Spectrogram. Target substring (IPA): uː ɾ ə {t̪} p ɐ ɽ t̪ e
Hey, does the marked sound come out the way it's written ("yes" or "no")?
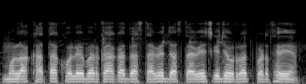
yes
